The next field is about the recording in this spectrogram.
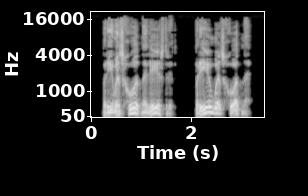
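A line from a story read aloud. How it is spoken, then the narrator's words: Exclaiming. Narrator (Russian): воскликнул он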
